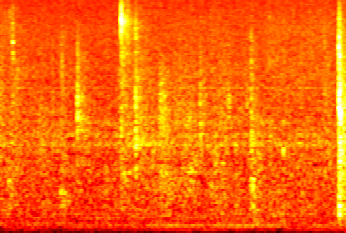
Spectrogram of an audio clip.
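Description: Laptop keyboard keys clicking at an uneven pace as a search term is typed, a handful of separate taps.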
